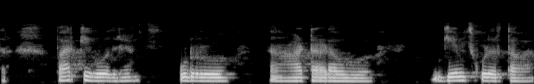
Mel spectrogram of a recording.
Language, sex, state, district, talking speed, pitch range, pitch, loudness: Kannada, female, Karnataka, Bellary, 100 wpm, 155-180 Hz, 165 Hz, -16 LUFS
